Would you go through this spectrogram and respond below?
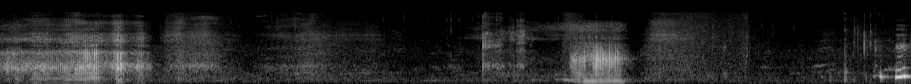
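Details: Ca de bou (rare breed) dog in very deep sleep, snoring with rough, rattling snores and quieter breaths between; tongue being gently pulled out during sleep.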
